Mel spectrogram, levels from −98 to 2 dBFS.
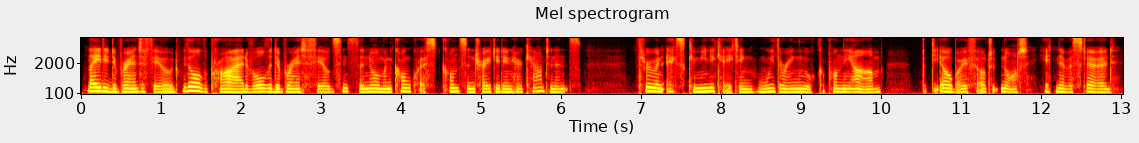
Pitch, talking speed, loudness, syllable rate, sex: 170 Hz, 160 wpm, -19 LUFS, 5.5 syllables/s, female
